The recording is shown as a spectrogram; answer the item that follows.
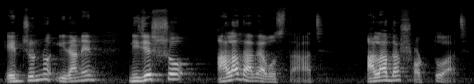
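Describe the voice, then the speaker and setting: A man's voice: a little high, moderate pace. A man presenting international news commentary, speaking straight to his viewers and asking them rhetorical questions. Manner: animated, rhetorical questions to the audience.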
